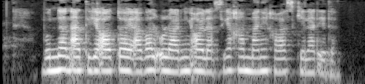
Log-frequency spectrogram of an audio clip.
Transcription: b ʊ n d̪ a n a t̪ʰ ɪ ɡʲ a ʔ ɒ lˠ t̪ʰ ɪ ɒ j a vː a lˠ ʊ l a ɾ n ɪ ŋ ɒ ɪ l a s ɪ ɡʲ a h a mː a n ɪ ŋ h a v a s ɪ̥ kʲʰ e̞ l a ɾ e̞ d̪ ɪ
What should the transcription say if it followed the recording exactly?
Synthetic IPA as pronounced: b ʊ n d̪ a n a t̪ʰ ɪ ɡʲ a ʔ ɒ lˠ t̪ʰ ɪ ɒ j a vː a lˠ ʊ l a ɾ n ɪ ŋ ɒ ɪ l a s ɪ ɡʲ a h a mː a n ɪ ŋ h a v a s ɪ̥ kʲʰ e̞ l a ɾ e̞ d̪ ɪ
